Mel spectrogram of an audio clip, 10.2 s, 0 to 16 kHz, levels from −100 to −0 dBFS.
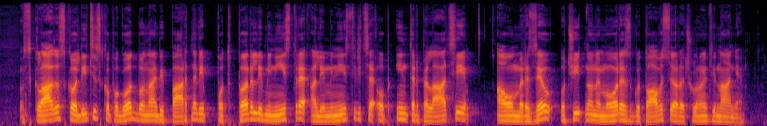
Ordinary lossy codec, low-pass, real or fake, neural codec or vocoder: none; 14.4 kHz; real; none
